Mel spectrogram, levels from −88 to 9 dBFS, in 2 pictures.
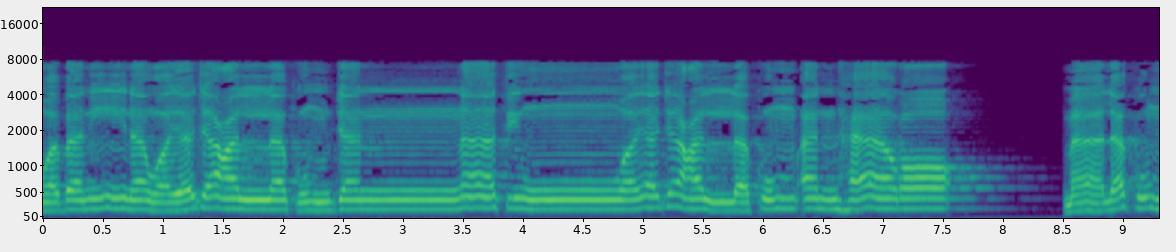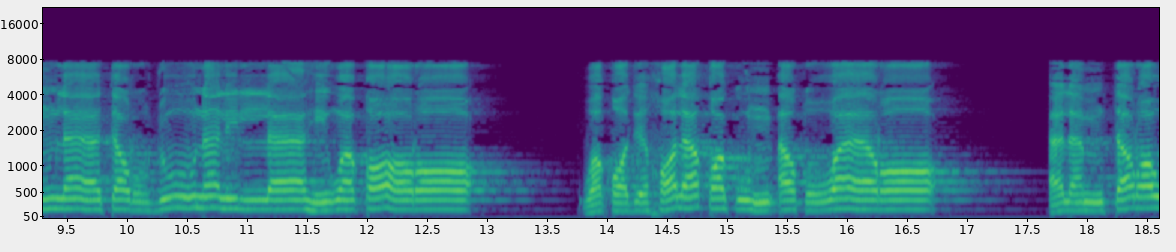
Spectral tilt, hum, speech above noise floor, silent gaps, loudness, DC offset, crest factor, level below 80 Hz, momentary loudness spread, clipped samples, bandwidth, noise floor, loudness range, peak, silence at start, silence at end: -4 dB/octave; none; 41 dB; none; -17 LUFS; under 0.1%; 16 dB; -68 dBFS; 6 LU; under 0.1%; 8 kHz; -58 dBFS; 2 LU; 0 dBFS; 0 s; 0 s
